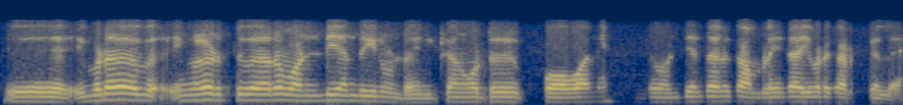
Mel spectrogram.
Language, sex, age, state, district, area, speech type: Malayalam, male, 18-30, Kerala, Malappuram, rural, conversation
